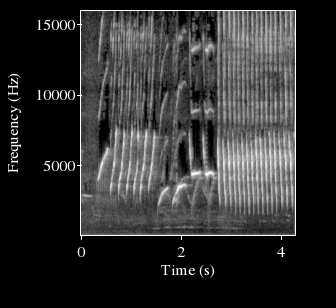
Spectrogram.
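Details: Canary singing: a short high note, then a run of rising slurred whistles, a few downslurred notes, and finally a fast, even trill of bright repeated notes; faint low hum underneath.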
